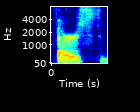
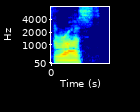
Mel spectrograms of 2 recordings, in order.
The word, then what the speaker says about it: Thrust: People were calling it Thirst, but it's spelled Thrust.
